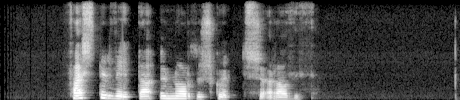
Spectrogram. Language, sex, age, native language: Icelandic, female, 50-59, Icelandic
